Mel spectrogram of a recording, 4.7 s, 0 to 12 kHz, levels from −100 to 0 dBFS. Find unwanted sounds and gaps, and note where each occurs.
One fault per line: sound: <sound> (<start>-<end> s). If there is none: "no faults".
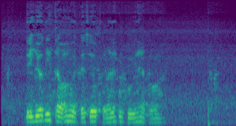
no faults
